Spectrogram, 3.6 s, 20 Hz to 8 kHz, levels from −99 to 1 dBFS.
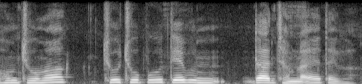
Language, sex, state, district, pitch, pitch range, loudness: Wancho, female, Arunachal Pradesh, Longding, 205 Hz, 185-230 Hz, -16 LUFS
